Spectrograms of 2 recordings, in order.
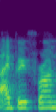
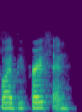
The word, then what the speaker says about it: ibuprofen: And whenever she'd call it ibuferon, we'd correct it to ibuprofen.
